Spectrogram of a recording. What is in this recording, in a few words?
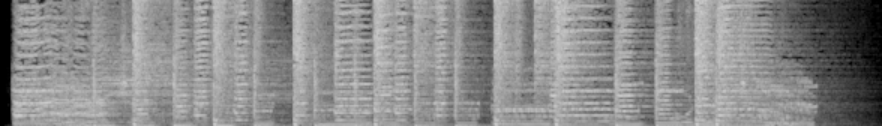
funky horns bumper ad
